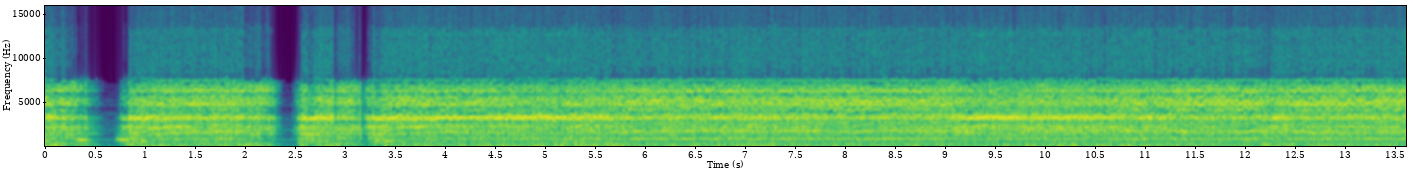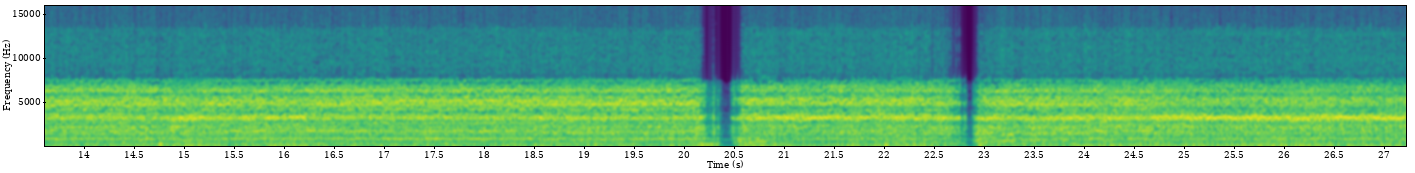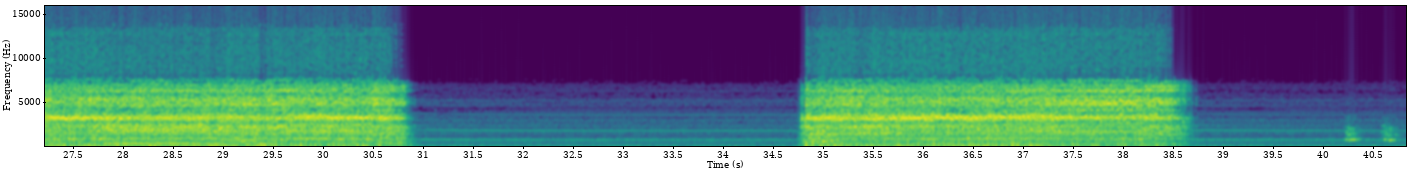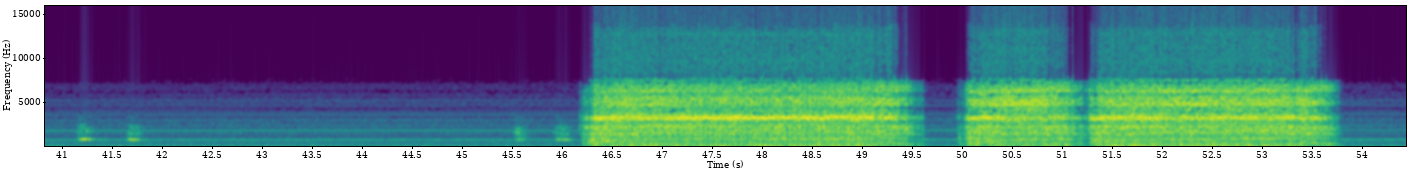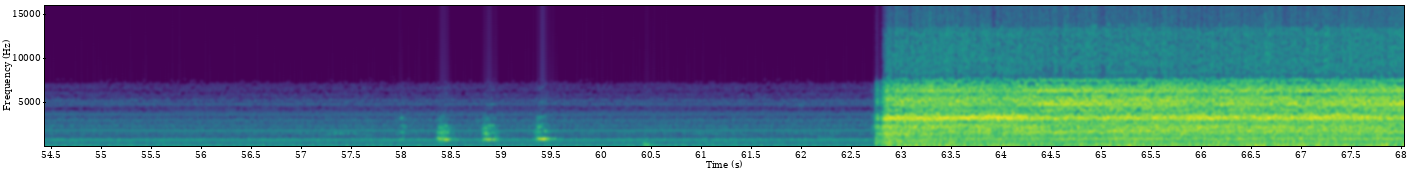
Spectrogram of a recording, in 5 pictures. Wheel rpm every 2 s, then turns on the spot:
130, 110, 220, 230, 230, 230, 210, 200, 210, 200, 160, 140, 220, 220, 210, 40, 0, 120, 210, 40, 0, 0, 0, 170, 130, 130, 160, 0, 0, 0, 0, 110, 220, 230.
none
